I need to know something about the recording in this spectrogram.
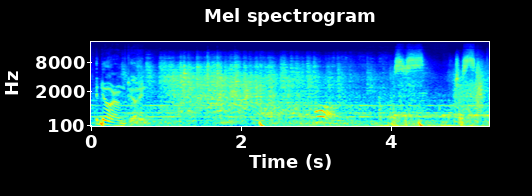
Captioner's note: gate rattling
